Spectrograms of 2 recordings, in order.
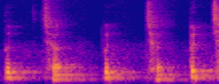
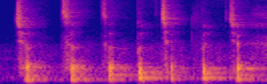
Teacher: पण तुच्छ म्हणा, तुच्छ तुच्छ तुच्छ म्हणताना जिभेचा शेंडा समोर येतो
